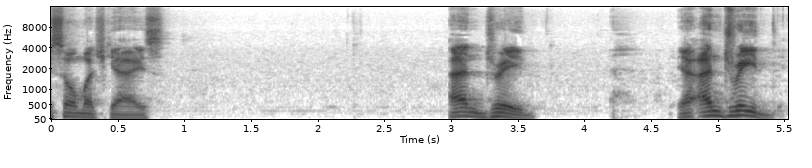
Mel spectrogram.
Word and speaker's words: Andrade: much guys andre yeah andreid is how you pronounce it i've been pronouncing it that andrade but uh um i've been hearing the the commentary and um the commentators are saying android not andrade shout out sir pal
